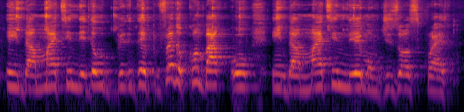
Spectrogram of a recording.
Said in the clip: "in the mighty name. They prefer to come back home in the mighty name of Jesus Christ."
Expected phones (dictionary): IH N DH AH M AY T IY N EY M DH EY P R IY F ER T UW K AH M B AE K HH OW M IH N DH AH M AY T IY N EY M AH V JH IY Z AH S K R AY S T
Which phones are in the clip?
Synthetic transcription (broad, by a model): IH N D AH M AY T IY N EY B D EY P R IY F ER T UW K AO M B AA K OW IH N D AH M AY T IY N EY M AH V JH IY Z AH S K R AY S T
